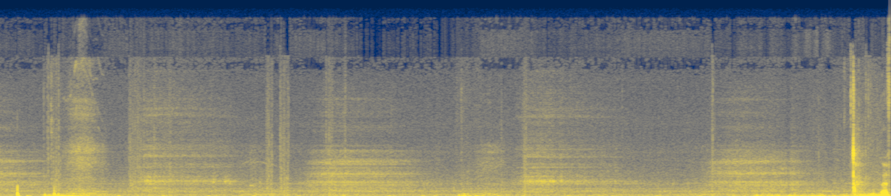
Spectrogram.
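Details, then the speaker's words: Normal vesicular breath sounds: soft, even breath sounds heard by stethoscope on the back during a chest examination demonstration, with the patient taking moderately deep breaths in and out through the mouth. "So we'll start have the patient breathe in and out through their mouth moderately deep breaths."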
